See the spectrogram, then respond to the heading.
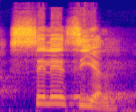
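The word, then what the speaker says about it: celestial: तो TIAL हो तो क्या पढ़ेंगे? CL पढ़ेंगे, TL नहीं पढ़ा जाएगा, गलत उच्चारण हो जाएगा। आगे CELETIAL, तो CELE हो गया बच्चों सिले, CELE सिले, और TIAL से हो गया आपका CL, यह लिखा गया आपका सिलेशियल। ठीक है, इसे क्या पढ़ा जाएगा?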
